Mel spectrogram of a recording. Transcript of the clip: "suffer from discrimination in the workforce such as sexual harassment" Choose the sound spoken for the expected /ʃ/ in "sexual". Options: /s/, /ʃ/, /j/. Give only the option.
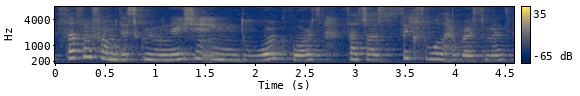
/s/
